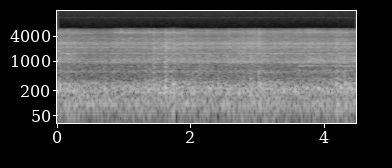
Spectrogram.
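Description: Double-stack intermodal freight train rolling past: a steady, unbroken low rumble of wheels on the rails.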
